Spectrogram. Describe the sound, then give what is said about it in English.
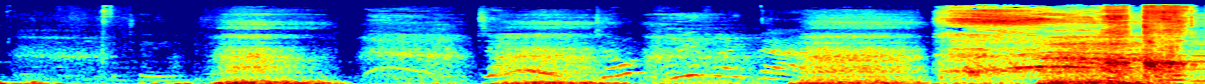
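Heavy, exaggerated breathing comes from one person as a series of loud voiced gasps and huffs separated by short pauses. The breaths grow stronger and longer toward the end. “Don't breathe like that.”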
